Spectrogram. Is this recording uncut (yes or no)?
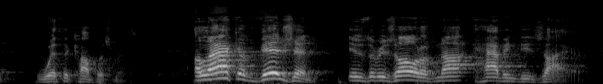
yes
